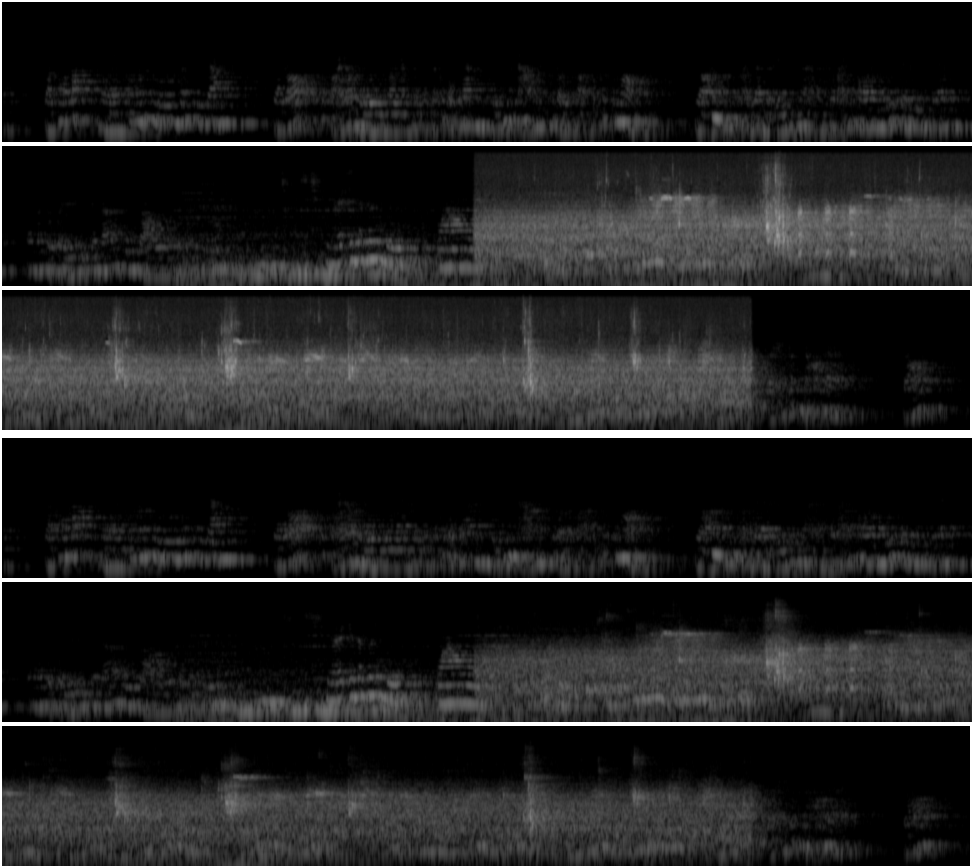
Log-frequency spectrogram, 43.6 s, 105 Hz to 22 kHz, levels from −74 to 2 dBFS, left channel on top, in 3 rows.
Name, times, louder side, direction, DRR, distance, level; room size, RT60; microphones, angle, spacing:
voice 1, 0.6-3.5 4.0-9.6 10.4-14.4 14.9-17.9 26.6-27.1 27.7-32.1 32.6-34.1 34.7-39.3 39.8-41.8 42.6-43.0, left 1 dB, 45° left, -3 dB, 1.6 m, -56 dB
sound 1, 17.0-33.6, equal, 30° left, 2.4 m, -58 dB
voice 2, 19.4-20.6 21.1-21.9 22.4-25.8 32.9-33.3, equal, 25° right, 1 dB, 0.6 m, -50 dB
sound 2, 21.6-40.4, left 8 dB, 80° left, 0.4 m, -38 dB
10.5 x 7.0 x 4.1 m, 2.7 s
head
